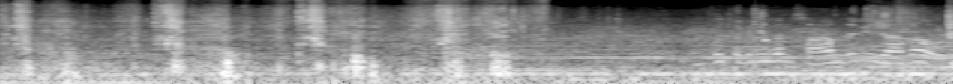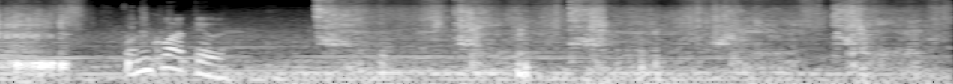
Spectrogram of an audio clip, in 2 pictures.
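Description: A metal tool scrapes and taps against a hard floor.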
